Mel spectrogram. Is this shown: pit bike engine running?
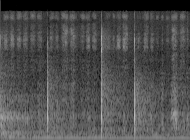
no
